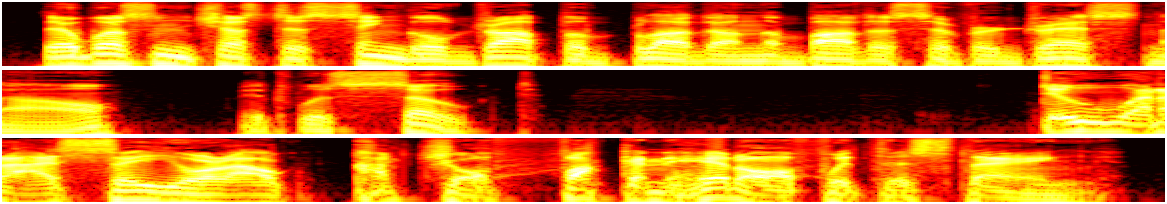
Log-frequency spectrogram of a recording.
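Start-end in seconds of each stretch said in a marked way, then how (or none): 5.5-8.6 forceful killer's threat; menacing threat. Acted. Killer threatens captive with razor, menacing. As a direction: threaten hard, stressing each beat.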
